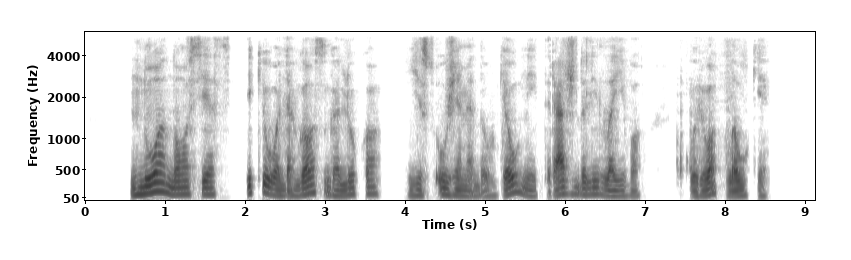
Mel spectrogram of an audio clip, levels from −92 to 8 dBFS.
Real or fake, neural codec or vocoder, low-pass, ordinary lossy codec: real; none; 5.4 kHz; AAC, 32 kbps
